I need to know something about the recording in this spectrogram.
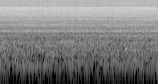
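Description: Steady hiss from a covered pan cooking on a gas burner turned down to a low flame.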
